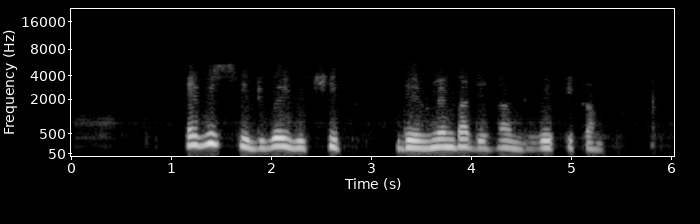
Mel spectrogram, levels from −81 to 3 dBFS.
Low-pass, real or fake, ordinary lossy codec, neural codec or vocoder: 5.4 kHz; real; Opus, 16 kbps; none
